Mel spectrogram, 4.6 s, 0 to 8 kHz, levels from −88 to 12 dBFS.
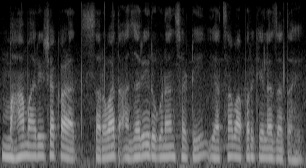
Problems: none marked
